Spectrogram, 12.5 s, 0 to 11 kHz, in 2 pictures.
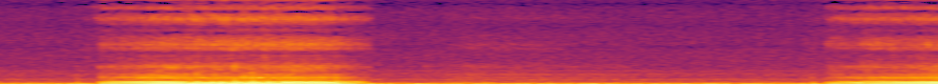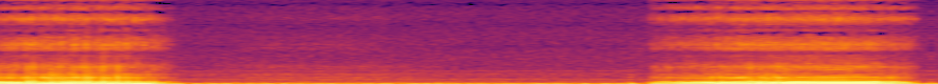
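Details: Snoring ASMR audio recording: loud, rough snores on each breath in, about 12 a minute, with quiet pauses between them.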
